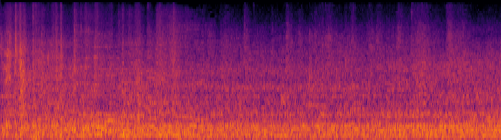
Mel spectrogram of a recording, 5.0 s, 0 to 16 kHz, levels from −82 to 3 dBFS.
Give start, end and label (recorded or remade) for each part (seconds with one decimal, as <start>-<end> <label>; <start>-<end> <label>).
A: 0.0-1.9 remade; 1.9-5.0 recorded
